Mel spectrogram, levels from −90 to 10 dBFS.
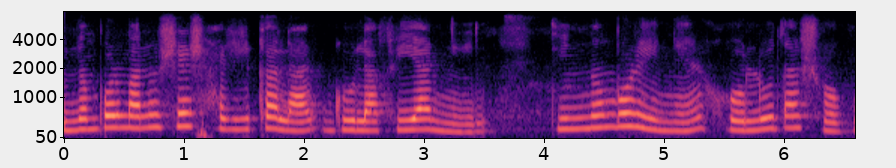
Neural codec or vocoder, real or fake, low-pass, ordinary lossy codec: none; real; 7.2 kHz; Opus, 16 kbps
